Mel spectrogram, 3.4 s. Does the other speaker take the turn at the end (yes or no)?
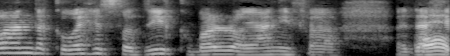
yes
